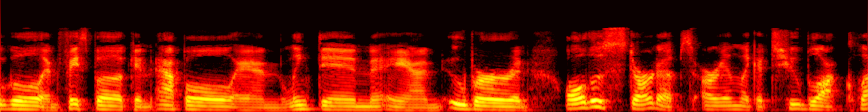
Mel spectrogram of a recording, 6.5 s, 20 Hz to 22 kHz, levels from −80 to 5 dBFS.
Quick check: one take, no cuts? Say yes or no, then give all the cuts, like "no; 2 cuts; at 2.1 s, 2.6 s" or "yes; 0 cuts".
yes; 0 cuts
